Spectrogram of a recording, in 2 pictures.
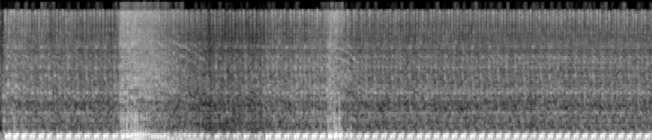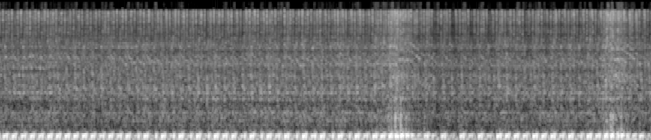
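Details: Ducati Supersport at idle: steady idle with a dull clatter on every firing pulse plus a few heavier thumps; owner asks if it's normal, and the source of the clatter is unclear.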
